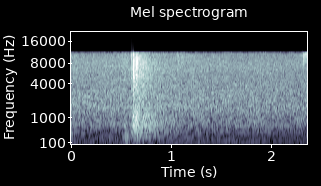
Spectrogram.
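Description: A single thump about half a second in as a large open Bible is set down onto a wooden pulpit.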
